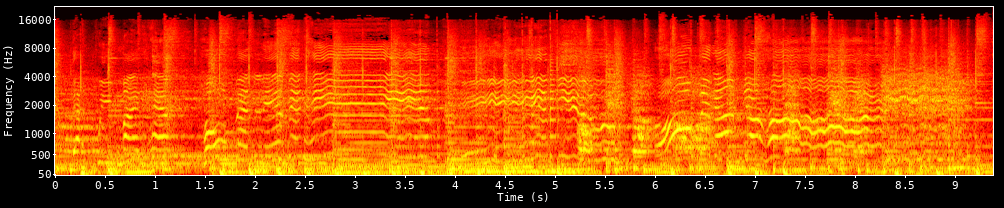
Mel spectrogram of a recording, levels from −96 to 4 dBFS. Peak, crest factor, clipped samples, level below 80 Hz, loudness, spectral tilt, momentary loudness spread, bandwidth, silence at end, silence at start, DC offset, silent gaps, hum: -4 dBFS; 14 dB; under 0.1%; -28 dBFS; -18 LUFS; -4 dB/octave; 3 LU; 19 kHz; 0 s; 0 s; under 0.1%; none; none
